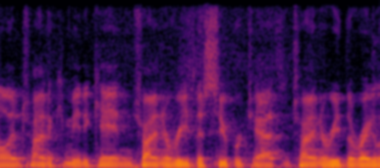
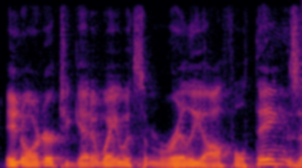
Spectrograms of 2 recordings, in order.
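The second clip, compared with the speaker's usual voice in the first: ordinary talk, nothing marked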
